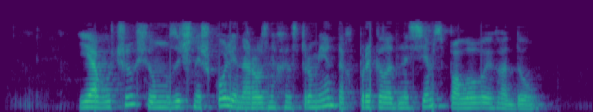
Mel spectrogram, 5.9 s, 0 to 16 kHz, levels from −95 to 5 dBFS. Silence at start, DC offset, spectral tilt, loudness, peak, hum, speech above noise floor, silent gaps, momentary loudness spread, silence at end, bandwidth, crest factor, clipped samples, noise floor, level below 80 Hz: 0.8 s; under 0.1%; -4.5 dB/octave; -38 LUFS; -18 dBFS; none; 37 dB; none; 7 LU; 0.5 s; 7.6 kHz; 20 dB; under 0.1%; -74 dBFS; -70 dBFS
